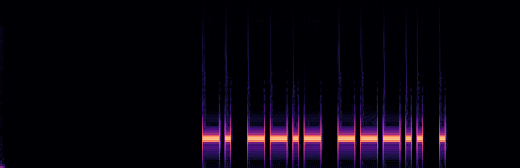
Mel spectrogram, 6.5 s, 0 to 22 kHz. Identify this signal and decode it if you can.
Morse code, heard as a keyed tone, about 17 wpm, 700 Hz. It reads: NQ8E
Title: USA Call Signs - 4 Characters - Repeated 2x - 17wpm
